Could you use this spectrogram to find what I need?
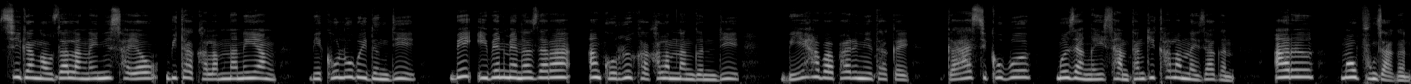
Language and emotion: Bodo, fearful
